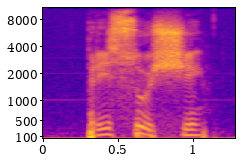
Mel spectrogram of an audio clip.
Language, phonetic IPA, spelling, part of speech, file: Russian, [prʲɪˈsuɕːɪj], присущий, adjective, Ru-присущий.ogg
- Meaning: inherent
